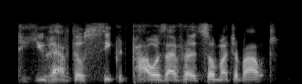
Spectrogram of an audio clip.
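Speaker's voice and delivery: hushed, secretive half-whisper. Playing a character who leans in to ask a merchant: half-whispering in character. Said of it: "she, like, whispers".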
